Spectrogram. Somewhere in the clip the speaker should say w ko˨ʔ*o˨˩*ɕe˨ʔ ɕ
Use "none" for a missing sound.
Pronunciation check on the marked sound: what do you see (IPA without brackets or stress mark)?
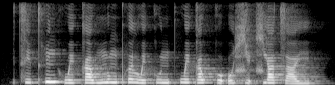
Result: o˨˩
